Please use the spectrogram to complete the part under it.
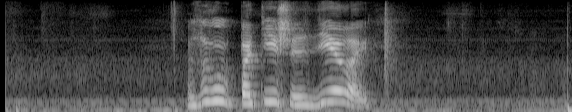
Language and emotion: Russian, angry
